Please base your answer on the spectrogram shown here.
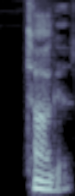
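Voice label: "target", Australian English; pronunciation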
